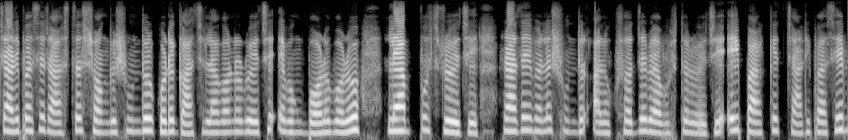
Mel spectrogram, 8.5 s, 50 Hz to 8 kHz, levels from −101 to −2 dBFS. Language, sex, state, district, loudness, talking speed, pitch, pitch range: Bengali, female, West Bengal, Dakshin Dinajpur, -17 LUFS, 175 wpm, 235 Hz, 220-255 Hz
